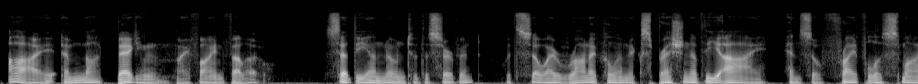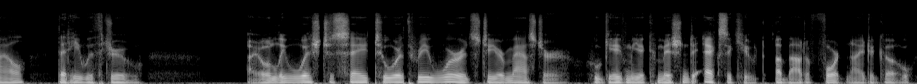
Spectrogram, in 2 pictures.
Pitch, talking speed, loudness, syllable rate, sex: 85 Hz, 170 wpm, -22 LUFS, 4.8 syllables/s, male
